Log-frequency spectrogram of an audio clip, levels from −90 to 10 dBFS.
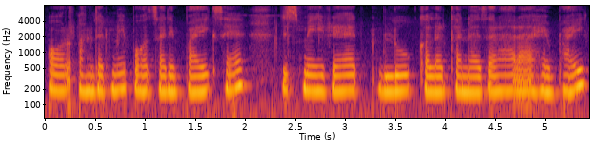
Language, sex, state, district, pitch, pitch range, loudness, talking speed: Hindi, female, Tripura, West Tripura, 185 Hz, 180-195 Hz, -15 LUFS, 200 wpm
